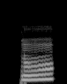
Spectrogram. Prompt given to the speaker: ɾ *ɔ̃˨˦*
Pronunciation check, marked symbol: correct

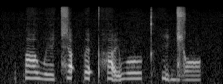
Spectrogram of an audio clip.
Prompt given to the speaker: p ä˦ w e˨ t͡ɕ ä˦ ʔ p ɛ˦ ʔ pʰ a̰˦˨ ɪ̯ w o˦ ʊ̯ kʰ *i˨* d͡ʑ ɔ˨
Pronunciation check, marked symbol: incorrect: ḭ˦˨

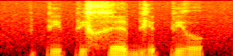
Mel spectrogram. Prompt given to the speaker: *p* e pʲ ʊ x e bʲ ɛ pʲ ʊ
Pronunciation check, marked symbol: incorrect: pʲ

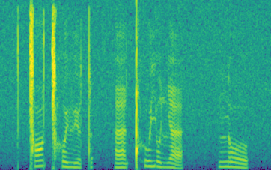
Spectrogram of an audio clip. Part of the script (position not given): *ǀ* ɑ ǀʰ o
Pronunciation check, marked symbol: correct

